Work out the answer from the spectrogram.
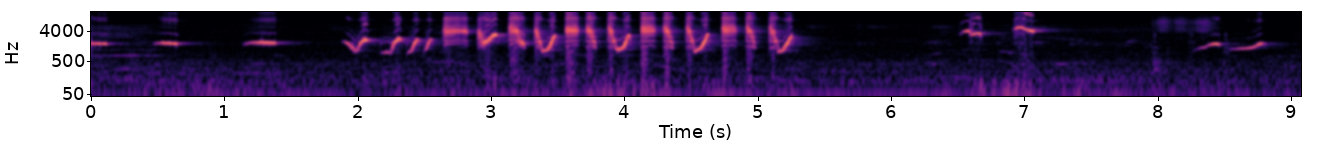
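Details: White-rumped shama song with full repertoire, a master recording for training other birds: rapid series of sharp rising whistled notes around two to four seconds, buzzy rattling bursts, then scattered clear whistles and short chirps with quiet gaps.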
